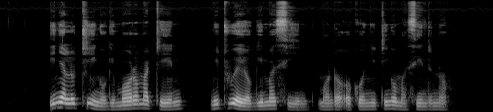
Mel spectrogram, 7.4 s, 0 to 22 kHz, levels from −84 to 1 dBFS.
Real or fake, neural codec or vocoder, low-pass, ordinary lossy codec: real; none; none; none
